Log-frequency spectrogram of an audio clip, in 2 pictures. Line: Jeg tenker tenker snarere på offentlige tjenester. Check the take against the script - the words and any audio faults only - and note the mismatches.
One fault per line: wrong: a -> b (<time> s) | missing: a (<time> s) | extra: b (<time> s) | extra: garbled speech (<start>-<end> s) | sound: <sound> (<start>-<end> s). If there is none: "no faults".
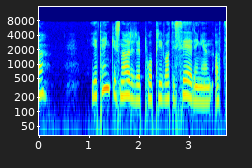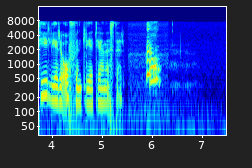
missing: tenker (1.6 s)
extra: privatiseringen av tidligere (2.4 s)
sound: bark (5.9-6.2 s)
